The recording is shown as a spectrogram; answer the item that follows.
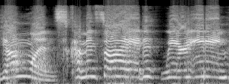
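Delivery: shrill, very high, full-volume yelling. Asked to get the boys in to eat, the speaker: retelling a yell to the kids. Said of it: "And so I yell".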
